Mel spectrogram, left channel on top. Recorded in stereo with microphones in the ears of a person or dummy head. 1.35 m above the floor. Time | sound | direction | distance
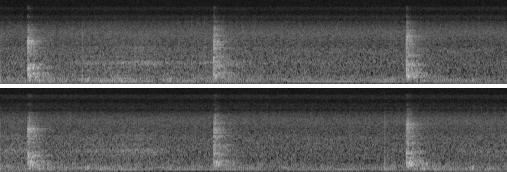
0.3 | chopping | 25° left (ahead or behind) | 1.5 m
